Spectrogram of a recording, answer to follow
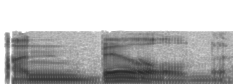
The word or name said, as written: unbuild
